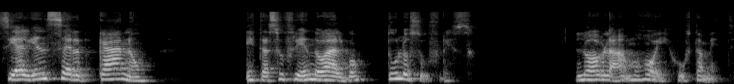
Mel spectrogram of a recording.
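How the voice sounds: Speech moves at a slow pace with ordinary pitch variation. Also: woman, medium pitch for a woman.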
